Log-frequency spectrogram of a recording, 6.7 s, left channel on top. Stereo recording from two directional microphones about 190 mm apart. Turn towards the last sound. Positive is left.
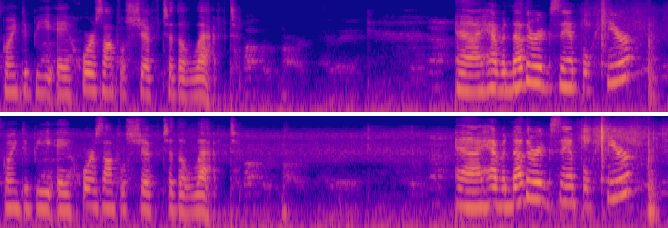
turn(degrees=45)  # may be behind; listen again after turning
